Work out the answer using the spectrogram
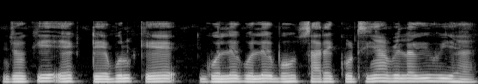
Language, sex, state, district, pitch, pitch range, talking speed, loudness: Hindi, male, Jharkhand, Palamu, 135 Hz, 130-140 Hz, 165 wpm, -14 LUFS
